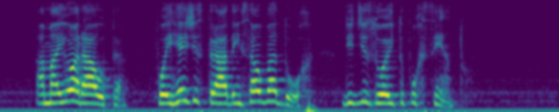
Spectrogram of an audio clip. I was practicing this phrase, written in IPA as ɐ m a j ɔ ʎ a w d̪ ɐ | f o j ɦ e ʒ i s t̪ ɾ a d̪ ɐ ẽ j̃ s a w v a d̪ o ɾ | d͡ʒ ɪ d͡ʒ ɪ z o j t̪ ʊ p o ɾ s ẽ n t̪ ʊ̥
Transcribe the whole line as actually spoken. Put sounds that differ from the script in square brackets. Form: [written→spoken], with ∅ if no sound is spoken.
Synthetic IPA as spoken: ɐ m a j ɔ [ʎ→ɾ] a w [d̪→t̪] ɐ | f o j ɦ e ʒ i s t̪ ɾ a d̪ ɐ ẽ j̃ s a w v a d̪ o ɾ | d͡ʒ ɪ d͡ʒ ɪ z o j t̪ ʊ p o ɾ s ẽ n t̪ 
